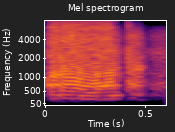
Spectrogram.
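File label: Speech Sound Russian Common Allied Flight; AirDefence; DCS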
